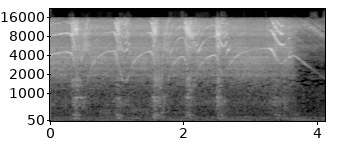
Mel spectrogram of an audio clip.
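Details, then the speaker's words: A high-speed dental drill with a 1.2 mm bur, leaned toward the tooth axis, cuts 1 mm above the gingiva on a maxillary typodont tooth for a PFM crown prep; it whines in short bursts, dipping with each cut, then winds down. "Lean the burr toward the axis. And we'll cut in again, and I'm still keeping the end of the burr 1 millimeter above the gingiva."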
